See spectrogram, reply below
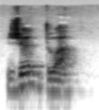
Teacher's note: And this is spelled D-O-I-S, dois. So we end in an S, but we don't hear it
